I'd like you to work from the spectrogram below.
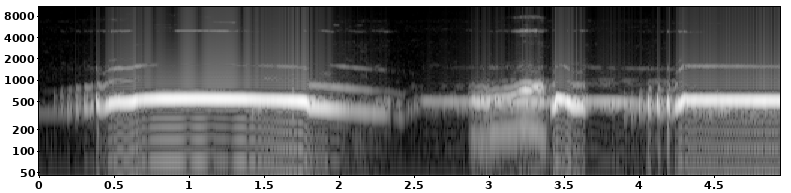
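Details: Barbary dove of the pelung type, which calls both day and night, delivering a swelling sustained coo that droops at the end, a wavering rolled middle section and a final long even hoot; no other sounds.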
